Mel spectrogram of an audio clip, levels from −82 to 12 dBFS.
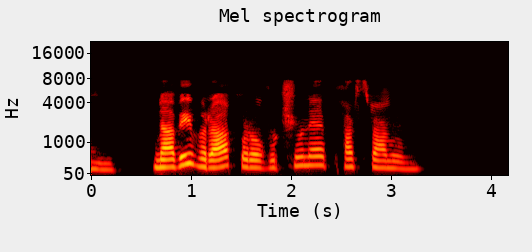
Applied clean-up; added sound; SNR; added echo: neural mask model Resemble Enhance denoiser.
